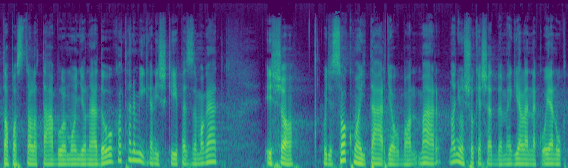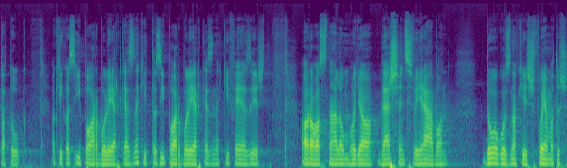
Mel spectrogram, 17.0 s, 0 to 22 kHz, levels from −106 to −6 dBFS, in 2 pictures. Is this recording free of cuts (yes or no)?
no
